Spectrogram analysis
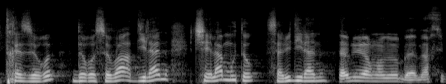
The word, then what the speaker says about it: Chellamootoo: et le nom, ça va, j'ai bien prononcé, Chelamuto. Chelamuto, ouais, avec 4 O.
